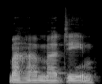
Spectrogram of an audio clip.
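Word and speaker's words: מחמדים: And Nadia Vidro uh similarly writes, although written identically to Arabic Muhammad with plural suffix, the Karite text clearly reflects the Hebrew pronunciation mahadim desirable things.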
